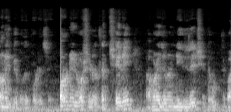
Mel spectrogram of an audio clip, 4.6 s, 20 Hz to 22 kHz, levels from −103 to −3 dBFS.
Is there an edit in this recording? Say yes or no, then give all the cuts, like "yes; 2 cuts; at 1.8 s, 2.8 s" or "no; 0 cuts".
yes; 1 cut; at 1.2 s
